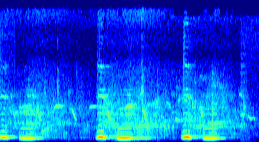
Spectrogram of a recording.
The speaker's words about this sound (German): Den Gesang des Kuckucks. Den fand der Esel nämlich ziemlich arrogant. Ständig kuckuckt er im Wald herum und meint, er hätte die richtigen Töne erfunden. Kuckuck, Kuckuck.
